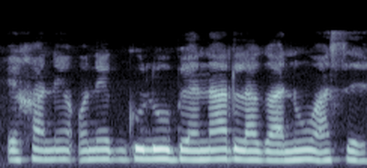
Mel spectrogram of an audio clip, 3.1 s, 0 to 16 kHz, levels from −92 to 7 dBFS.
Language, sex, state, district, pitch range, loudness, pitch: Bengali, female, Assam, Hailakandi, 195-205 Hz, -14 LUFS, 200 Hz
